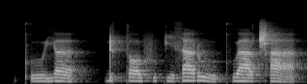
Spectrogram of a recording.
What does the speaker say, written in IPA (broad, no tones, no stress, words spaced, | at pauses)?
kʼuː jɐ | ɖətːɔːxʷiki saːɽuː kʷʰaː ʈ͡ʂʰa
